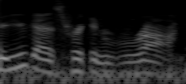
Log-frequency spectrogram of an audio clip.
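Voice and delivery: ordinary talk

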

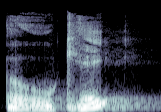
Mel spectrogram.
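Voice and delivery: plain reading voice

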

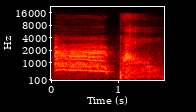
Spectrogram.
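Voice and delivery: long high squeal, then explosive pow; imitated screech and bang. Storyteller imitates the crash heard by phone, screech and bang. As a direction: mimic a loud screech ending in a crash.

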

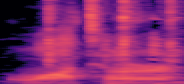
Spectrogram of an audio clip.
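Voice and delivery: slow "water" with the final r sounded; water with pronounced R. Shown as a demonstration. Teacher naming the example word, r-ful "water". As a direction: draw out "water", keeping the r.

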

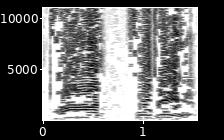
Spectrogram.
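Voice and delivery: slow, weighty God forbid; strong negation. Retold or imitated. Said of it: "that very strong phrase".

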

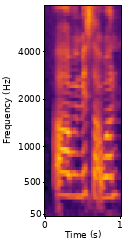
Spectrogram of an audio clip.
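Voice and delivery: ordinary delivery

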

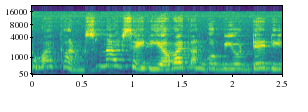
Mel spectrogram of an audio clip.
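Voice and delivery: put-on high, gently coaxing a small child; gentle coaxing voice. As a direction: coax the little boy kindly. Teacher voicing himself to child.

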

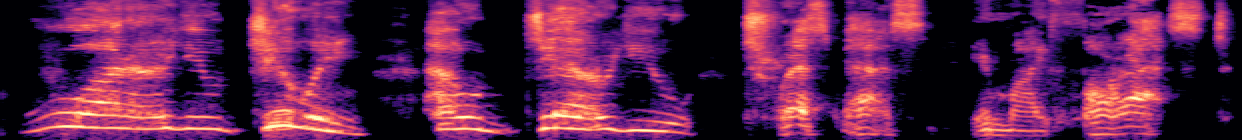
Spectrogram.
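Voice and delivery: slow, drawn-out monster threat; huge monster. Acted. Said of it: "this huge monster".

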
